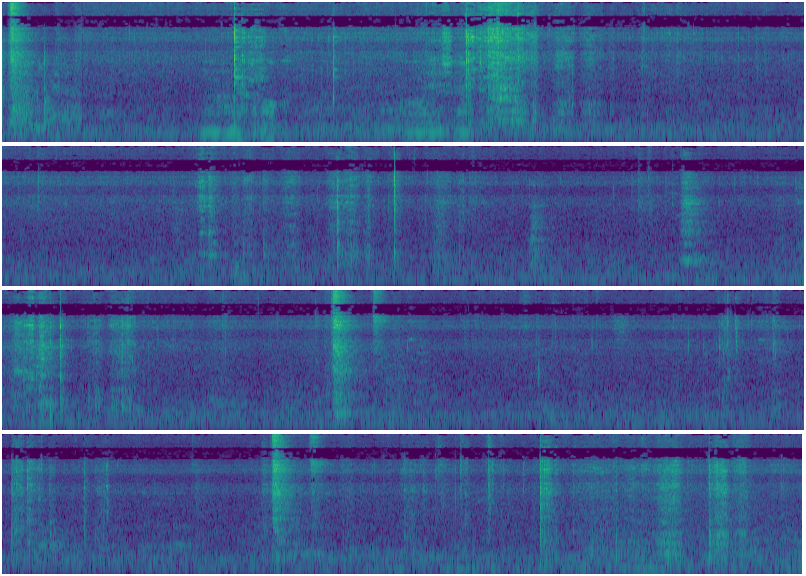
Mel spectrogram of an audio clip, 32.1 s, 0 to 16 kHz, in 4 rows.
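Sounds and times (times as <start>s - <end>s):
metal skimmer scraping metal pot: 4.5s - 6.1s, 16.0s - 17.5s, 29.4s - 31.6s
ladle scraping a pot: 4.5s - 6.8s, 9.8s - 12.8s, 14.7s - 15.2s, 15.9s - 17.6s, 23.1s - 25.3s, 28.0s - 32.0s.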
